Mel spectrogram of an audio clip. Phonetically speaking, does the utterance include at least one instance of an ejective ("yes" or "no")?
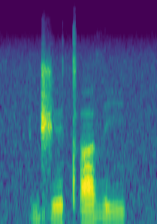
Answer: yes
